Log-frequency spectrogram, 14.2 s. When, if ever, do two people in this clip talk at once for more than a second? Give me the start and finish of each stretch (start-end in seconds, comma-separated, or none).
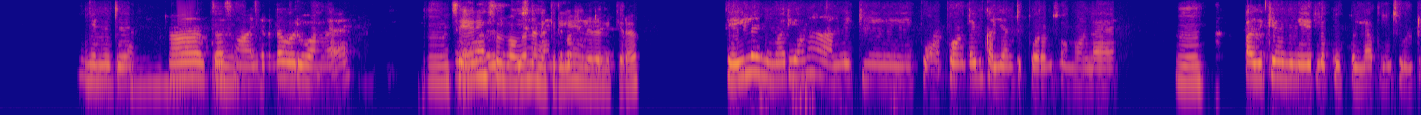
4.8-6.0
